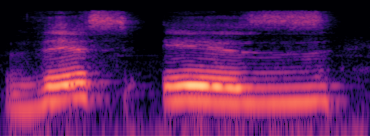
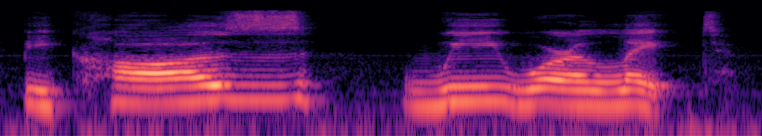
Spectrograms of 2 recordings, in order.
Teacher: the S is like a voiced Z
